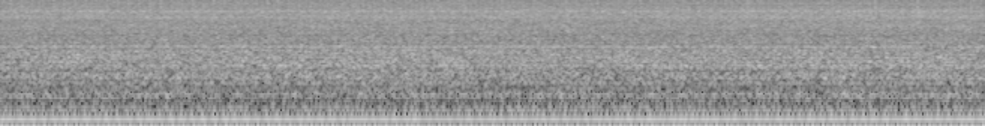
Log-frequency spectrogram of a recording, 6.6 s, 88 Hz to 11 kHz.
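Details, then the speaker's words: Jeep Grand Wagoneer V8 idling just after fitting a new 94-amp alternator, with a dirty air filter still in. Deep, even rumble with a steady low beat and no knocks or misses; idling healthy. "This thing sounds like a freaking boat. Listen to that. It's just badass."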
